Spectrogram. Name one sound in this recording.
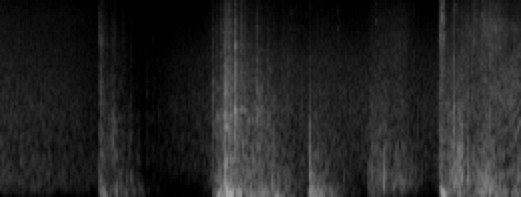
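A wooden crate is opened.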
